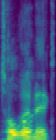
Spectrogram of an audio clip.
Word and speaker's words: Ptolemaic: Pronounce this for me. It's spelled Ptolemaic. – Pt what now? – Olemaic. Ptolemaic. – Ptolemaic. Ptolemaic. That sounds good. – Okay. – Whatever. – Definitely has the T sound at the beginning.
